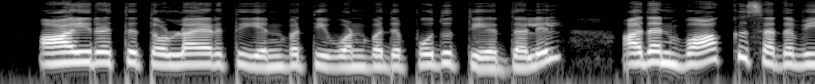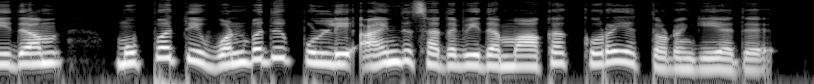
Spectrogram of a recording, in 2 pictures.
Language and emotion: Tamil, neutral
